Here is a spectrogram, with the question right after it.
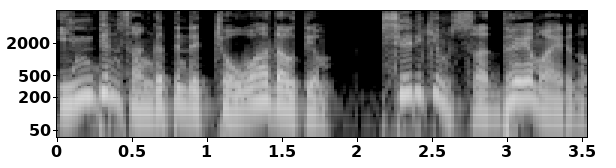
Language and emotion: Malayalam, surprised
